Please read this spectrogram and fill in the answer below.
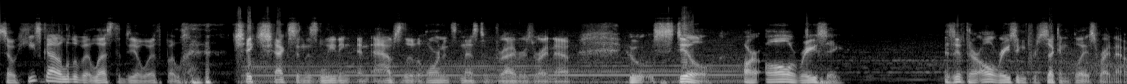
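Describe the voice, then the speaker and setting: Over music in the background, a man with a very deep, low pitch speaks at a moderate pace, his pitch swinging very widely. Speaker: sim racing commentator. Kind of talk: live commentary. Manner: animated.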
